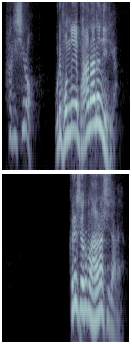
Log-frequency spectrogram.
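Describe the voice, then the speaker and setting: A man in his fifties preaching a revival sermon as a guest pastor, chatty and full of rhetorical questions, moving between loud emphasis and hushed lines. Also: extremely high pitch, very animated, a little fast.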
